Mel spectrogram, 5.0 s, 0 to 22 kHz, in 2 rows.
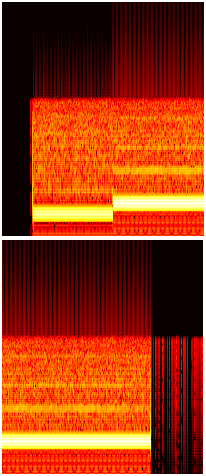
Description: Two-tone page, heard as a one-second tone, then a three-second tone, about 390 then 570 Hz. It is heard from 0.4 to 4.4 s.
